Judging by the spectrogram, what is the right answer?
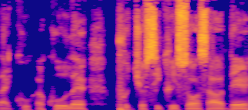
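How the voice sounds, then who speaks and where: Recorded with a dry, close sound and no echo, a man with a Ghanaian accent speaks at a moderate pace. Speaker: cybersecurity consultant. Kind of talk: casual interview chat.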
